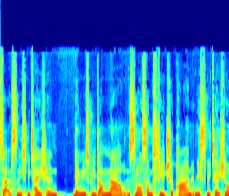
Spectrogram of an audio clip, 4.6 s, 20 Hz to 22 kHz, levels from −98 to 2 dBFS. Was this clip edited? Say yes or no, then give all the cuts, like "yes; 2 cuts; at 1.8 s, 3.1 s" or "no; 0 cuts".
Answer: yes; 1 cut; at 1.3 s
